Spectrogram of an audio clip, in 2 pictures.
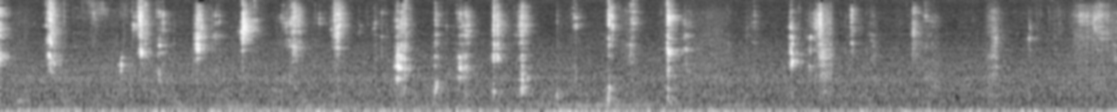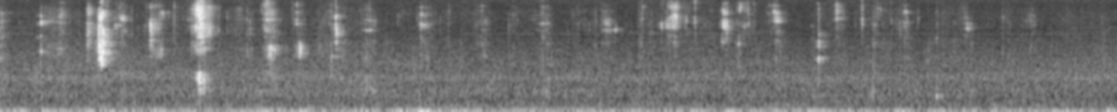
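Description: A person chewing crisp, crunchy food close to the microphone. Sharp crunches crackle over the chewing, frequent at first and thinning out toward the end.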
